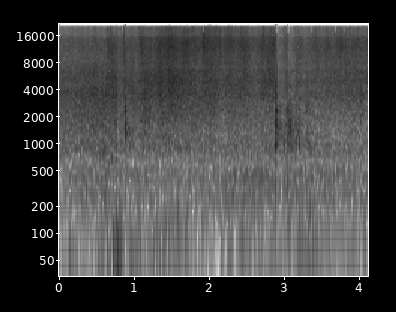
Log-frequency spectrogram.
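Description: Flour cooks in a butter and olive oil sauté in a pan for stuffed cannelloni, giving a soft steady sizzle broken by a couple of sharp stirring clinks and scrapes.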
